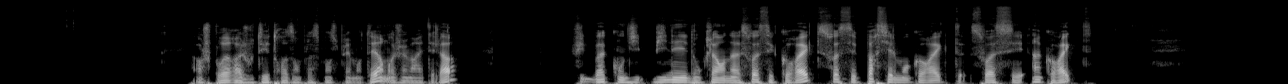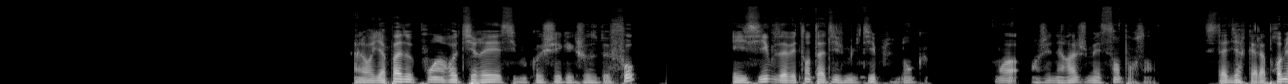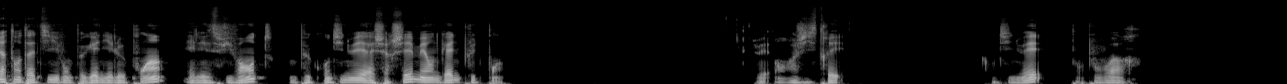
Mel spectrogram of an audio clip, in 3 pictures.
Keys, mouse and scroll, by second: 0.7 click, 5.1 click, 7.2 scroll down 1, 7.9 scroll down 2, 9.2-9.5 scroll down 2, 17.7 scroll up 2, 19.7-20.1 scroll down 2, 20.9 click, 21.4-22.9 scroll down 2, 22.9 click, 24.0 click, 31.0 scroll down 2, 31.6 scroll down 2, 34.2 click, 37.5-38.6 scroll down 12.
